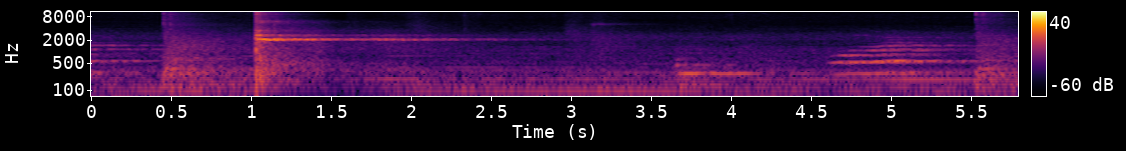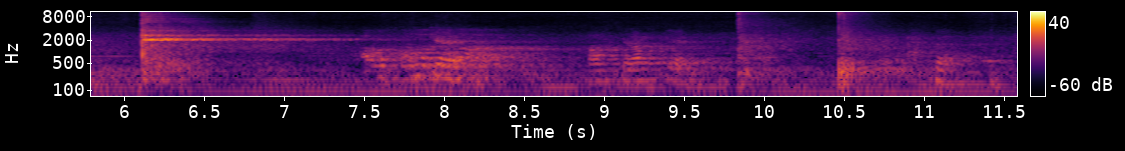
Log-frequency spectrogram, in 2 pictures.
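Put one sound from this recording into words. A metal bat strikes a ball with a sharp ringing ping, again and again.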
